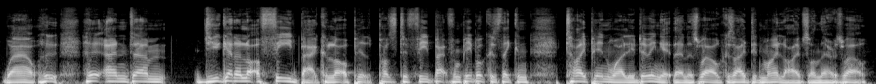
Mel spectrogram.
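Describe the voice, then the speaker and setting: A man's voice: on the low side, brisk, hardly any pauses, warm tone, no echo, studio quality. A man hosting a casual radio interview, chatty and given to repeating himself. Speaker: radio show host.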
